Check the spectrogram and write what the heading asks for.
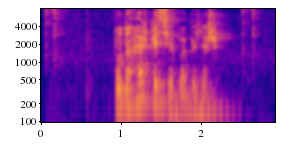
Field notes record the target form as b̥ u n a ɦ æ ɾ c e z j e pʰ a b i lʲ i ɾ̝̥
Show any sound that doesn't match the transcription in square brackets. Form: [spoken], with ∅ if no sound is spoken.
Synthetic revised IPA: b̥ u n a ɦ æ ɾ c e [s] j [a] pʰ a b i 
